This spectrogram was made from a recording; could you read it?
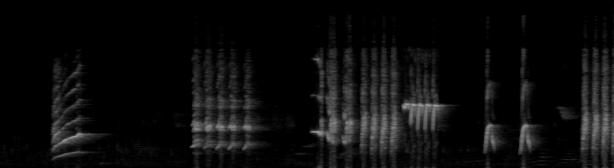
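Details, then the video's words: Cungkok song mixing a rising slurred whistle, fast buzzy stutters and sharp high chips, delivered in lively, varied phrases. "masteran burung cungkok"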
